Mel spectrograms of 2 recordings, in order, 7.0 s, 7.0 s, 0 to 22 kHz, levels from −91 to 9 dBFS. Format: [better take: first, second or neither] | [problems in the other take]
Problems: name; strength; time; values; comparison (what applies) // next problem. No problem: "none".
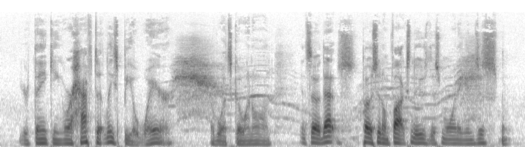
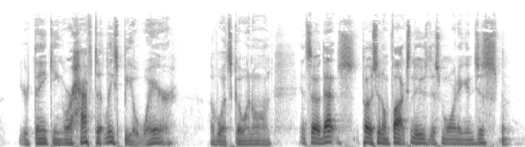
second | hiss; loud; throughout; 8 dB below the speech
